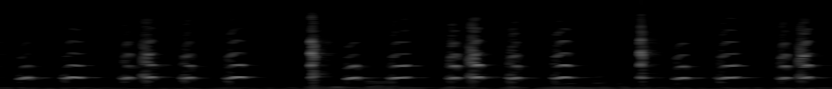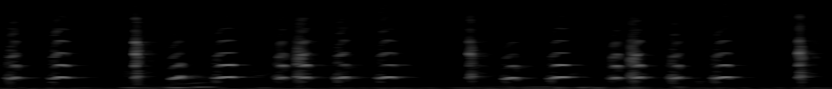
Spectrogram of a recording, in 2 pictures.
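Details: Male pet cockatiel sings his everyday favourite cookie song indoors. Quick, evenly spaced whistled notes repeat at a fixed pitch, and some slightly higher notes are mixed in. A low room hum and faint rustling sit beneath.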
